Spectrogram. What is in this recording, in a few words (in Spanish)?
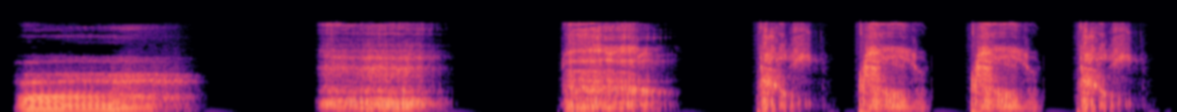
SONIDO DE ZOMBIE DE MINECRAFT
